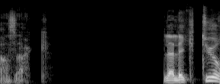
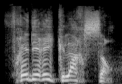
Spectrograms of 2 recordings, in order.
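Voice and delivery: much higher, louder triumphant reveal; young man revealing the murderer to the court, triumphant; 12 semitones higher, 4 dB louder than usual. Acted. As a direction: announce the name in triumph. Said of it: "d'une voix triomphante".

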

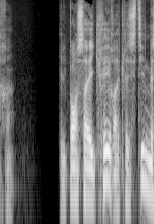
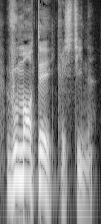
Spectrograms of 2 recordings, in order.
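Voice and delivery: higher and louder, dropping on the name; angry accusation; 7 semitones higher, 4 dB louder than usual. Acted. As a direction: hurl the accusation at her. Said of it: "Christine se laissa injurier".

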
